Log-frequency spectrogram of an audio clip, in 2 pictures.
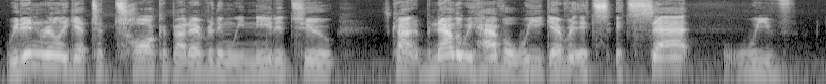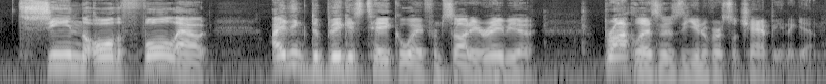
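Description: Male podcast host, fairly high voice, casual sports-talk delivery. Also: fast talker, no echo.

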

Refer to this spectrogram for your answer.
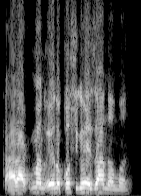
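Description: A young man with a Brazilian Portuguese accent, chatting casually in a rambling, animated way full of slang. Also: a little high, racing.

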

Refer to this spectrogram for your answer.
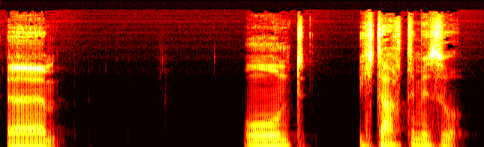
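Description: A man's voice: mid-range voice, very slow, clean tone, no room sound, studio quality. A young man chatting casually on a podcast, telling stories in slangy speech and acting out what friends said. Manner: animated storytelling, slangy, acts out quoted friends. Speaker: podcast co-host. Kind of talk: casual chat.

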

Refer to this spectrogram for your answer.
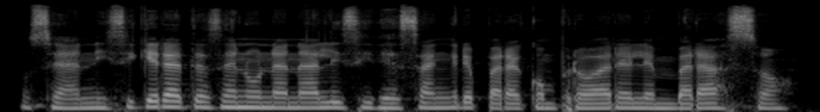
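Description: A woman's voice: lowish voice, little pitch movement, very fast, clean tone, no room sound, clean studio sound. A woman with an Argentine accent, a podcast co-host adding brief supportive remarks and factual asides in casual chat. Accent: Argentine Spanish.

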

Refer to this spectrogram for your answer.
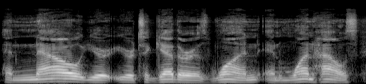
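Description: A man with a lowish voice reflecting on marriage in a relaxed podcast chat. He speaks haltingly, with many ums and self-corrections as he works through his thoughts. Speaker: married co-host. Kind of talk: reflective casual talk.

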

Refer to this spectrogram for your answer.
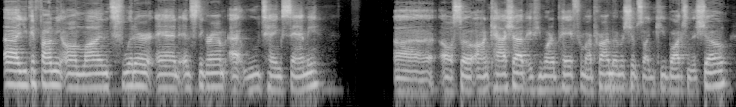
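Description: A man speaking as a podcast guest in informal chat, haltingly, thinking aloud as he goes. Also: mid-range voice, fairly even intonation. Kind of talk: casual chat.

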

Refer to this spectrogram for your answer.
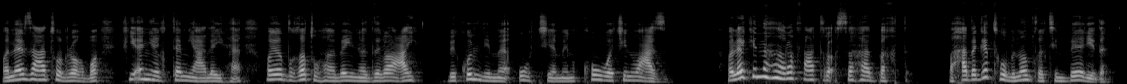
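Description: A woman's voice: fairly low pitch, a little fast. Woman narrating a novel expressively. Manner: expressive storytelling reading. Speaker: audiobook narrator. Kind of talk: scripted narration of a historical novel.

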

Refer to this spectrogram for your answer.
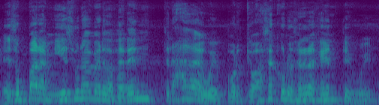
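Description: A man's voice: high-pitched, animated, fast talker, fairly bright tone, a little hiss or hum. A young man with a Mexican accent in casual podcast chat, joking and saying "güey" constantly.

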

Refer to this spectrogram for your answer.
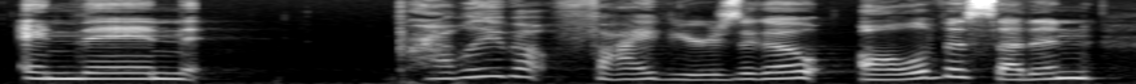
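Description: A woman guesting on a podcast, chatty and telling lively stories in a casual chat. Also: a little high, normal speed. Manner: animated storyteller, chatty.

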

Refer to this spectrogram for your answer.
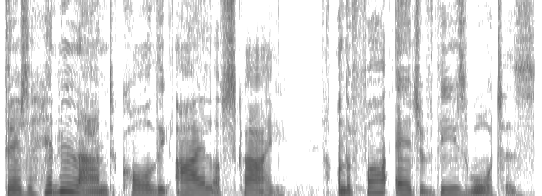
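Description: A man voicing a calm, devout middle-aged nun who speaks with gentle, motherly earnestness. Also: high voice, a little slow, no echo, voice pushed up, exaggerated voice. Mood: earnest.

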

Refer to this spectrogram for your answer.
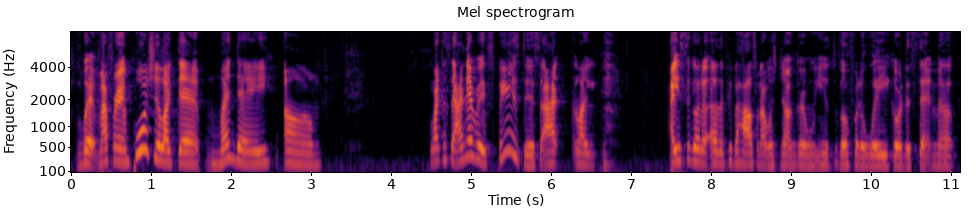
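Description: Young adult woman from South Carolina, podcast co-host, bright and expressive, casual chat. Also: mid-range voice, a little fast.

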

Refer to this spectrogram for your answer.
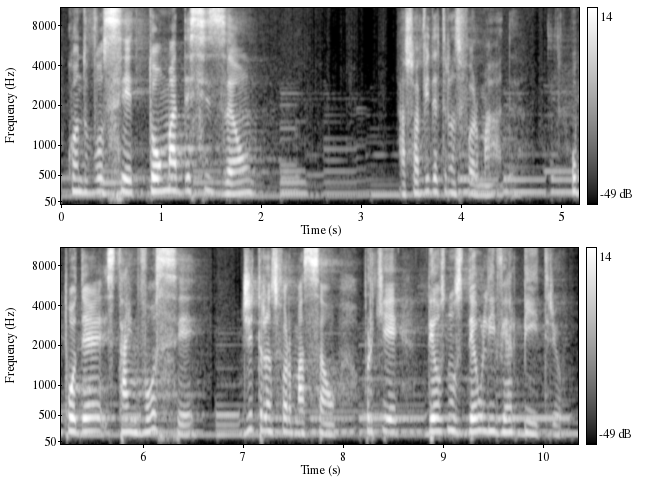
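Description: A woman in her forties preaching a sermon, earnest and often asking the listeners direct questions. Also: mid-range voice. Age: 40s. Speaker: pastor. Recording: long hall reverb with guitar music behind.

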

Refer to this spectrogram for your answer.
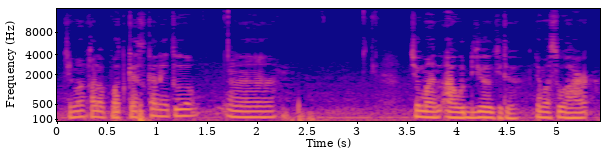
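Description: A man's voice: fairly high pitch, steady tone, a little slow, dark tone, a little hiss or hum. A man from Indonesia with casual speech and a speech impediment on his r, chatting in a rambling, self-deprecating, slangy way as a solo podcast host. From Bandung, Indonesia. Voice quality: lisped, non-rolled r.

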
